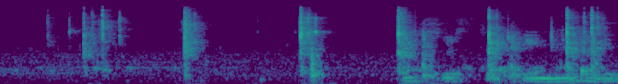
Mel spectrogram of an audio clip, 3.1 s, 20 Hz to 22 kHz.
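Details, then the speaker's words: 130-year-old circular sock machine: sharp, irregular metal pops as the bonnet is pushed toward the cylinder with downward pressure and needles catch; some needles missed, others brought up. "and you can hear it popping so it missed that one and it got those ones but it brought up these other needles"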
